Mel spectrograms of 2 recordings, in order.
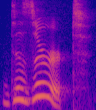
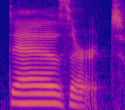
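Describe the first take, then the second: First: The stress is on the second syllable. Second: The stress is on the first syllable. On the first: It names the action of leaving someone. "stress the second part, and it becomes an action" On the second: It names a dry area. "where we stress the first part. That's a dry area"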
